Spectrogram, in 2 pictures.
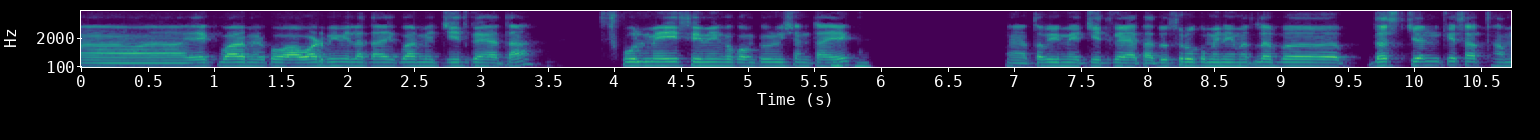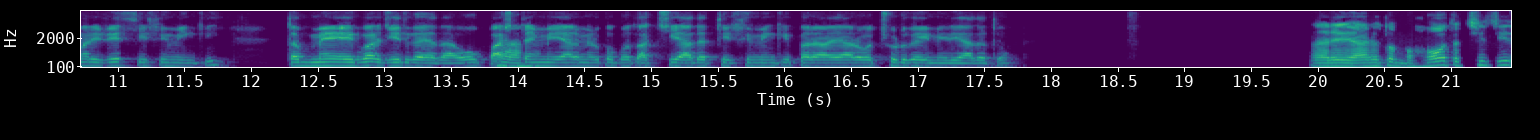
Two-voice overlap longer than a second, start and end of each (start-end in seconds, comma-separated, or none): none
